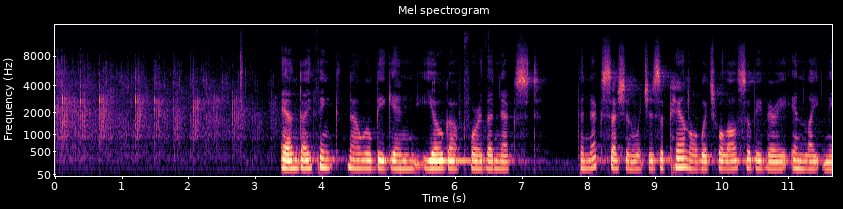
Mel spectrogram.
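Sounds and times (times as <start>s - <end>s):
audience applause: 0.0s - 3.4s
speech: 3.4s - 7.3s, 7.9s - 11.6s.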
